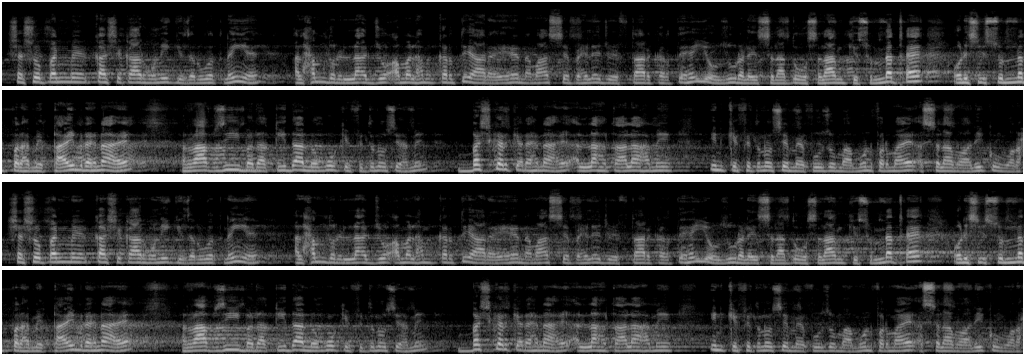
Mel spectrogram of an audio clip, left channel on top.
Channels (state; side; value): normal; both; correlation 0.83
